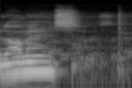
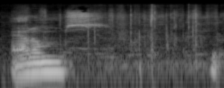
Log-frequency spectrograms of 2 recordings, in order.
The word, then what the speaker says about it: Adames: Willie Adames. Adams. One of those two pronunciations. I think Adames is correct though.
